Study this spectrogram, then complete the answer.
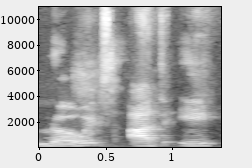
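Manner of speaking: "Adidas" as AD-ee-das, first syllable hit; corrective British pronunciation. Shown as a demonstration. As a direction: spell out "Adidas" by sound, AD-ee-das. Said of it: "say it properly".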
